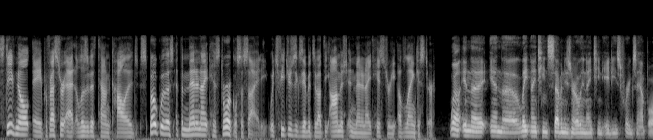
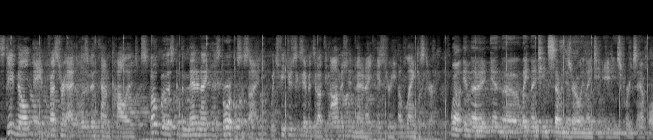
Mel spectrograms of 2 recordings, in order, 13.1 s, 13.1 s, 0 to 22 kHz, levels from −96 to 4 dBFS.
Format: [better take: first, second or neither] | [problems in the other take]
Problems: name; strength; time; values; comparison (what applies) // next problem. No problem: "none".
first | background sound (Wood); 18 dB below the speech // room echo; dies away in 2.6 s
